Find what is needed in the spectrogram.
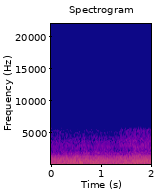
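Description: Quiet, steady wind and ocean surf: an even rushing hiss with no music.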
